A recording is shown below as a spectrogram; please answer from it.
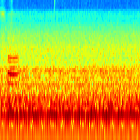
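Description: Ferry engine running with a steady low hum.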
